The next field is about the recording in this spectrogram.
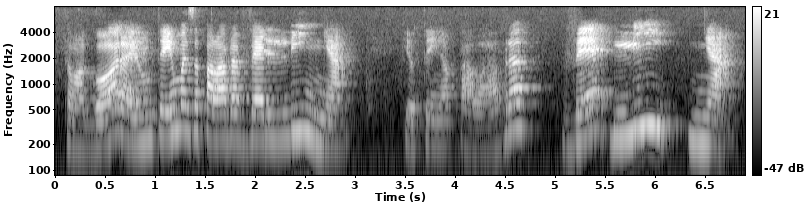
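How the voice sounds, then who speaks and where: A Brazilian woman teaching a lesson to young children, drawing out syllables slowly and patiently. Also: a little high, a bit bright, echoey room, low-quality recording. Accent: Brazilian Portuguese. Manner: stretches words and syllables, patient and encouraging. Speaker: primary school teacher. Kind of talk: slow, clearly spelled-out lesson for young children.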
